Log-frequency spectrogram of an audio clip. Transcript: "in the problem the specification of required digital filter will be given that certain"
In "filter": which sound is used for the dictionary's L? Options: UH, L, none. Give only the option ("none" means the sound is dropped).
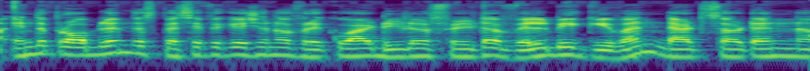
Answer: L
